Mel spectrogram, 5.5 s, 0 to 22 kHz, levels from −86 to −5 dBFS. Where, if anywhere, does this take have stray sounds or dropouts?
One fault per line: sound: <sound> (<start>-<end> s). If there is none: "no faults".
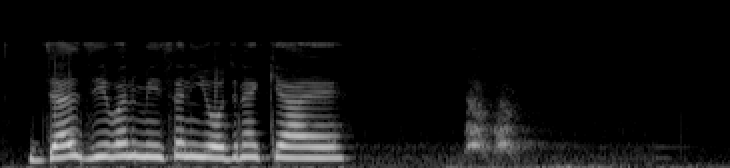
sound: bark (3.3-4.7 s)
